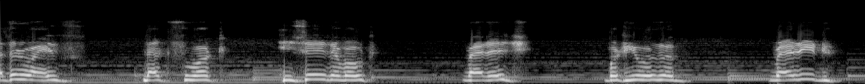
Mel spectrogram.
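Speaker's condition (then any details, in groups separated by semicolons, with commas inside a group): Cerebral palsy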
